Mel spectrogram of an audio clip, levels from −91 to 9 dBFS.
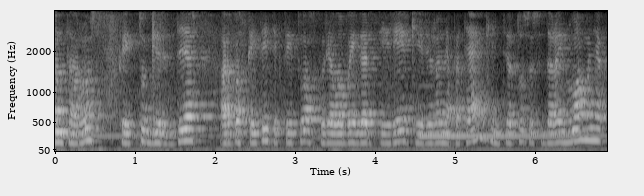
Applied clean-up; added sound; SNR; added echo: none; Bass guitar; 14 dB; none.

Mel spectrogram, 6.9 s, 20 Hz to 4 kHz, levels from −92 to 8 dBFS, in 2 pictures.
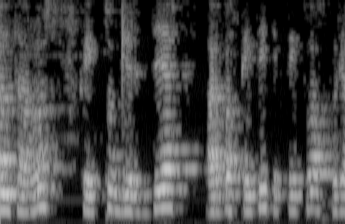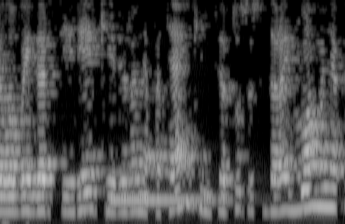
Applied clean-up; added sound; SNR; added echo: classical method spectral subtraction.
